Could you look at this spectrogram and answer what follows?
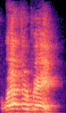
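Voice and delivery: Philanthropy shouted high and loud in triumph; triumphant shout. Shown as a demonstration. Teacher cheering a student who finally says it, shouting. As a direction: yell the word Philanthropy like a winner.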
